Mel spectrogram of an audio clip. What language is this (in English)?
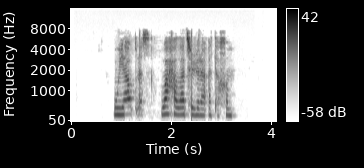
Abkhazian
